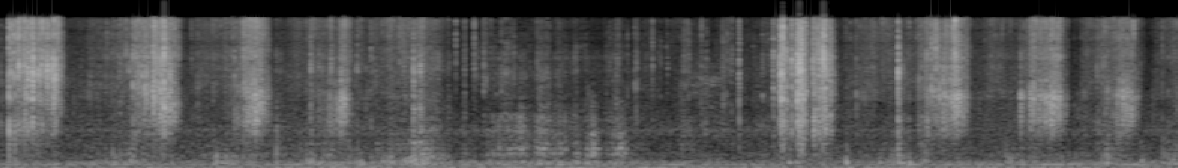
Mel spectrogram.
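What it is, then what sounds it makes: Dry soap flakes. Bare fingertips and palms squeeze and crush handfuls of brittle, dry pink and white soap shavings piled on a white surface. Bright, dry crunching and crackling comes in loud bursts, separated by quieter stretches of faint rustling.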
